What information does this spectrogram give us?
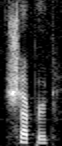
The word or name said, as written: shepherd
